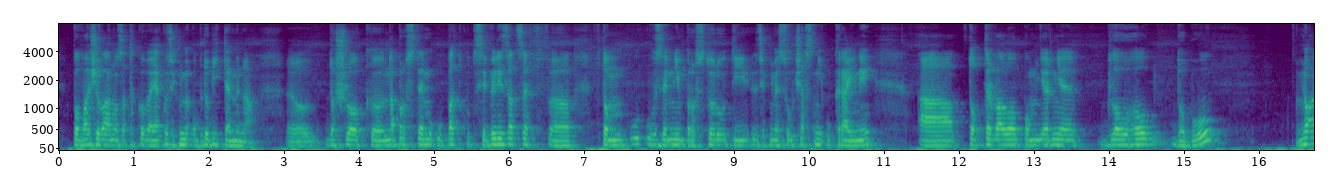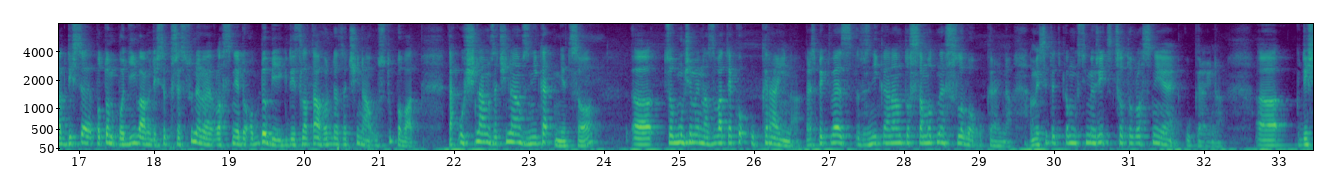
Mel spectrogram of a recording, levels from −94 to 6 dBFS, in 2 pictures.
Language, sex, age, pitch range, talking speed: Czech, male, 20-39, 120-155 Hz, 135 wpm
